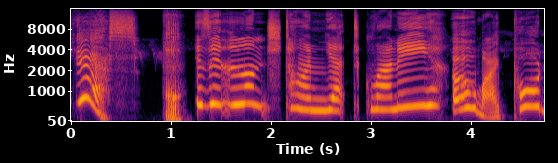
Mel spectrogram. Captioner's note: snorts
